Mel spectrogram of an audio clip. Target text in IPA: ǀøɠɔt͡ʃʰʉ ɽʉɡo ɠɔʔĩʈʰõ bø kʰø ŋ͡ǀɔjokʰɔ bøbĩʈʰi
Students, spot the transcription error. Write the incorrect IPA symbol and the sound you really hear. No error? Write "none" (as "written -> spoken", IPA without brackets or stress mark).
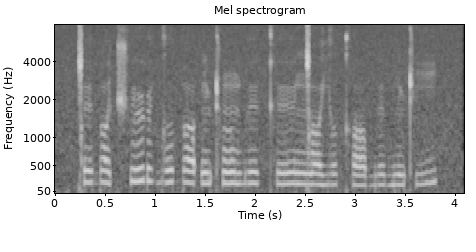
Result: none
